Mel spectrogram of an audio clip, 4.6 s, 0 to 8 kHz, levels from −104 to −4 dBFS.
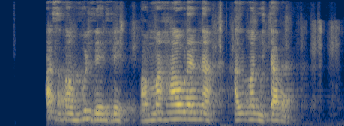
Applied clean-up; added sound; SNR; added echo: neural mask model DeepFilterNet 3.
